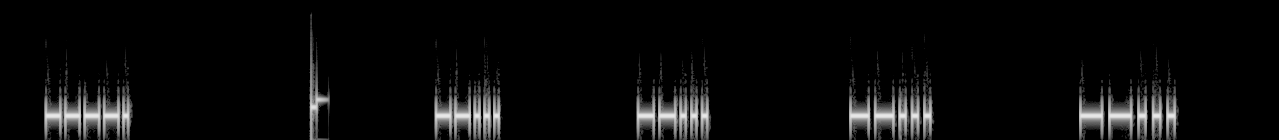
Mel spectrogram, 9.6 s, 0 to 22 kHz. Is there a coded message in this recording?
Yes: Morse code from 0.3 to 8.8 s, heard as a keyed tone, about 30 wpm, spaced as for 7 wpm, 700 Hz. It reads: 9 7777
